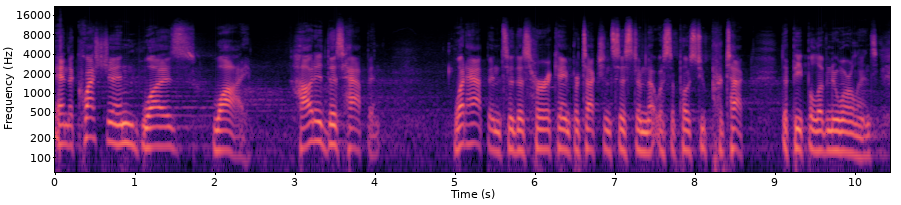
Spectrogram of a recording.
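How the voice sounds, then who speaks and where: Using an ordinary speaking voice, a man talks at a moderate pace with a fairly high pitch and ordinary pitch variation. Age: 60s. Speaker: engineering professor. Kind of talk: conference talk. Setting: stage with audience.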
